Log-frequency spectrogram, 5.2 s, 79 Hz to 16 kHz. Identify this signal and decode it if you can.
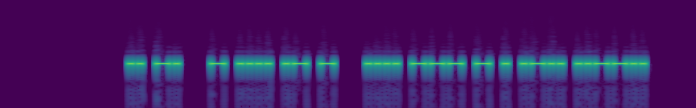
Morse code, heard as a keyed tone, about 34 wpm, 700 Hz. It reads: IN THAT HOTEL?
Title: Sentences from Top 1600 Words 35wpm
